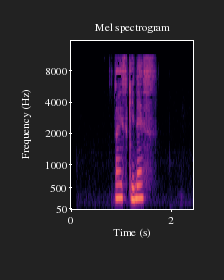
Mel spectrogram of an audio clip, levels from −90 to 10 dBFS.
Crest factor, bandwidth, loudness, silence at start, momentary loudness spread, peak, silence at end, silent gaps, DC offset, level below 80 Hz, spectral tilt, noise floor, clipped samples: 18 dB; 11.5 kHz; -24 LUFS; 0.9 s; 21 LU; -10 dBFS; 0.75 s; none; under 0.1%; -84 dBFS; -3 dB/octave; -73 dBFS; under 0.1%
